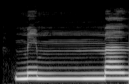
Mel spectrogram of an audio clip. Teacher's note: کلمت ممن میں میم پہ تشدید ہے لہذا ہم یہ حرف کو 2 حرف کے برابر پڑھیں گے کیونکہ تشدید کی اصلیت 2 حرف ہے.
